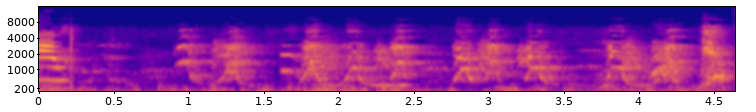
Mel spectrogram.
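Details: Five-month-old male Samoyed puppy, a show and breeding prospect, gives a run of short, high, harmonic yelping barks about every half second. A person's voice is heard at the start.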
